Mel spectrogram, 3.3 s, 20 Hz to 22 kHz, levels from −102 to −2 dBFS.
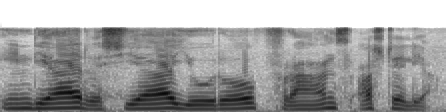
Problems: constant background noise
